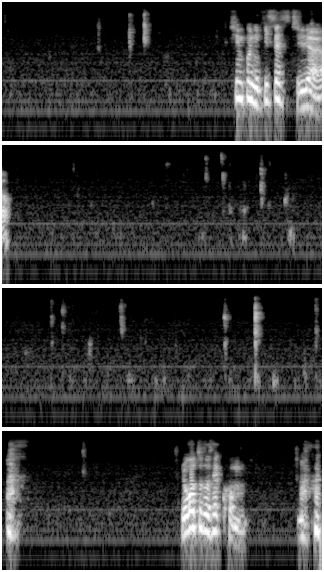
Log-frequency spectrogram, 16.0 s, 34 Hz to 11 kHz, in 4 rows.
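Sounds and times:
mouth smacks while eating: 0:01.2 - 0:02.9, 0:04.8 - 0:12.1.

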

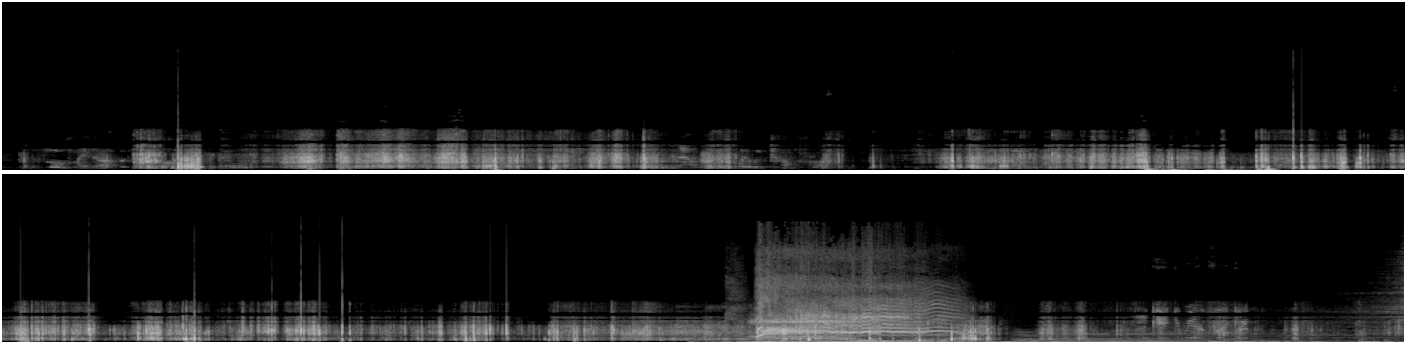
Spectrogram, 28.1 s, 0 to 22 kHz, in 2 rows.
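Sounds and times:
camera rubbing against rock: 0:02.6 - 0:07.3, 0:09.4 - 0:21.3
camera housing crackling and scraping: 0:09.4 - 0:21.2
loud sound with sliding tones: 0:20.9 - 0:28.0.

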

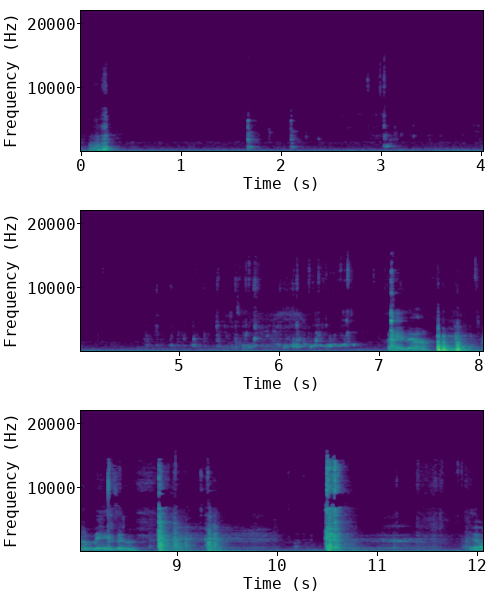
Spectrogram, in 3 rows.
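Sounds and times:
coffee pouring into mug: 0:01.7 - 0:08.0.

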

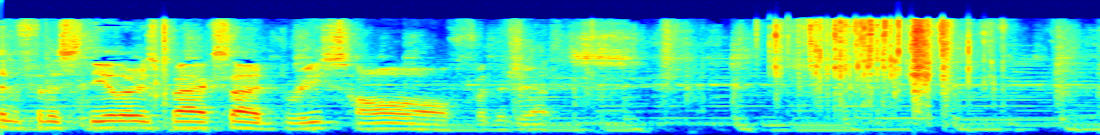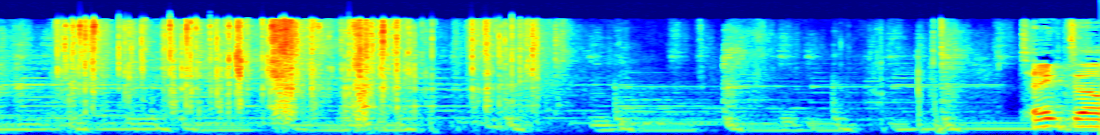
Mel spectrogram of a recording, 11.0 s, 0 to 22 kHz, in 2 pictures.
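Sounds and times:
background music: 0:00.0 - 0:11.0
foil wrapper tearing and crinkling: 0:03.8 - 0:05.1, 0:05.8 - 0:08.4.

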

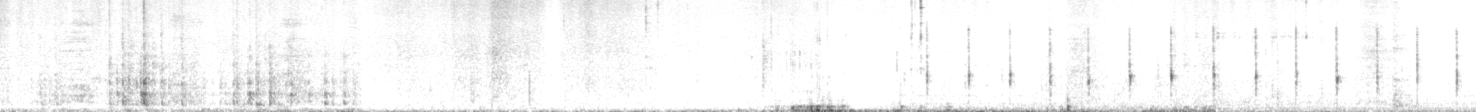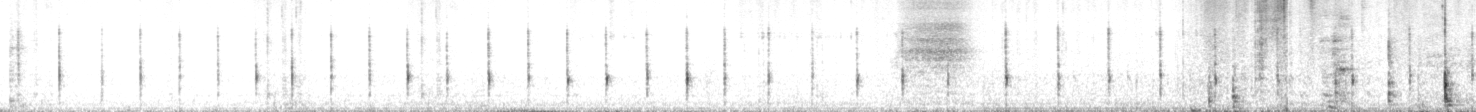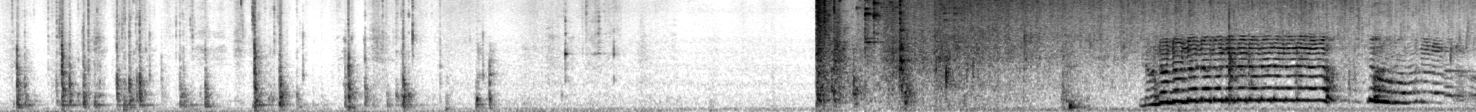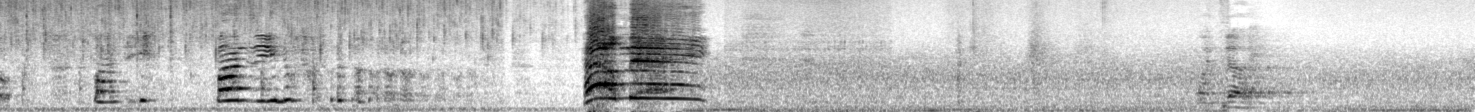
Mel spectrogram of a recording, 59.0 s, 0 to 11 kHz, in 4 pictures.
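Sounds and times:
irregular knocks and thumps: 0:00.4 - 0:03.7, 0:28.6 - 0:34.6
pocket watch ticking: 0:15.3 - 0:26.7
water gushing from aquarium: 0:38.4 - 0:50.2.

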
